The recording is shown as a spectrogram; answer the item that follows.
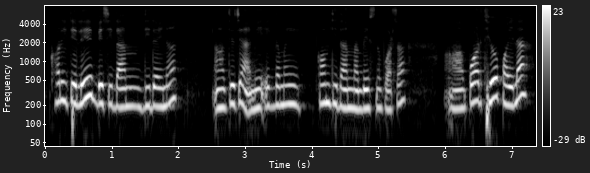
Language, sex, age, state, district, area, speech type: Nepali, female, 30-45, West Bengal, Kalimpong, rural, spontaneous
